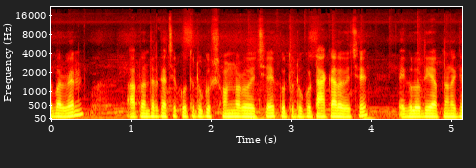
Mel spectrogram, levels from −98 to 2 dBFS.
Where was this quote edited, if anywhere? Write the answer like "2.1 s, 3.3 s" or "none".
none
